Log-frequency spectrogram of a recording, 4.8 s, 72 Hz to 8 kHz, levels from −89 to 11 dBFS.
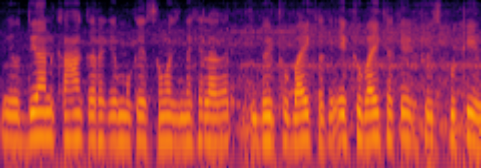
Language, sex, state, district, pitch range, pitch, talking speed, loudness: Sadri, male, Chhattisgarh, Jashpur, 155-165 Hz, 155 Hz, 200 wpm, -18 LUFS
